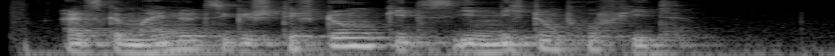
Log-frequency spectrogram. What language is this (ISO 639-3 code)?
deu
